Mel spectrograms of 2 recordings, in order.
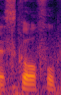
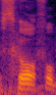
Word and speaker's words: Scafell: So you have to pass through this adorable little farm called Seathwaite Farm in order to get to the main track to Scafell Pike.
